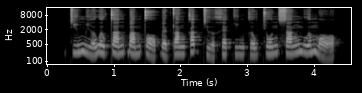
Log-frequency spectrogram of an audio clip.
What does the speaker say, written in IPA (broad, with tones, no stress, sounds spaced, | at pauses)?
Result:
c i˧˥ m i˨˩˦ ə̯ w ə˧˥ w t̪ a˧˥ n ɓ a˧˥ m t̪ ɔ˨˩˦ ɓ ɛ˨˩ ʈ a˧ ŋ k a˦˥ t̚ c ɨ˨˩˨ ə̯ x ɛ˧ k i˧ ŋ k ə˧˥ w c o˧˥ n s a˧˥ ŋ m u˧˥ ə̯ m ɔ˨˩˨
